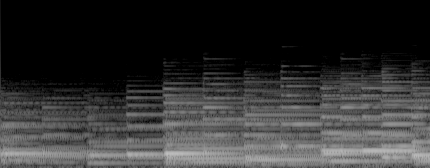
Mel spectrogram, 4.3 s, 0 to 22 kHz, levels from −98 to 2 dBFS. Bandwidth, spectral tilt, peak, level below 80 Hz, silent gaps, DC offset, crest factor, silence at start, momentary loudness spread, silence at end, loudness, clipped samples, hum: 4.6 kHz; -10.5 dB/octave; -20 dBFS; -64 dBFS; none; under 0.1%; 14 dB; 0 s; 10 LU; 0 s; -34 LUFS; under 0.1%; none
